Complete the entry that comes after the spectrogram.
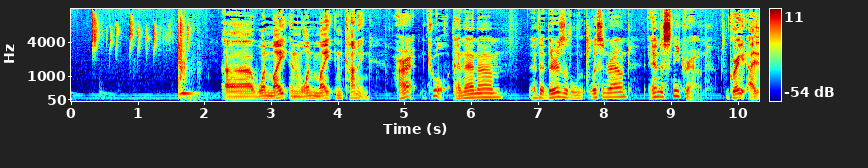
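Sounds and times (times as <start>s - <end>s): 
dice rattling and clattering: 0.3s - 1.9s
speech: 2.3s - 10.3s.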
